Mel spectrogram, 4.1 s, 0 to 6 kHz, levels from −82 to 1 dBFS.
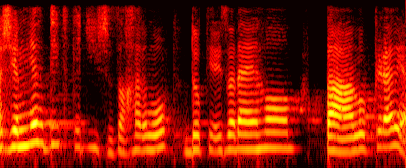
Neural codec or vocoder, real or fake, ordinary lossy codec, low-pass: codec, 16 kHz, 0.5 kbps, X-Codec, HuBERT features, trained on general audio; fake; AAC, 48 kbps; 5.4 kHz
